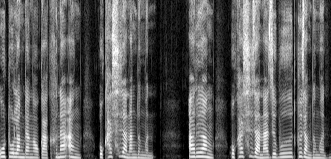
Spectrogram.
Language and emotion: Bodo, sad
